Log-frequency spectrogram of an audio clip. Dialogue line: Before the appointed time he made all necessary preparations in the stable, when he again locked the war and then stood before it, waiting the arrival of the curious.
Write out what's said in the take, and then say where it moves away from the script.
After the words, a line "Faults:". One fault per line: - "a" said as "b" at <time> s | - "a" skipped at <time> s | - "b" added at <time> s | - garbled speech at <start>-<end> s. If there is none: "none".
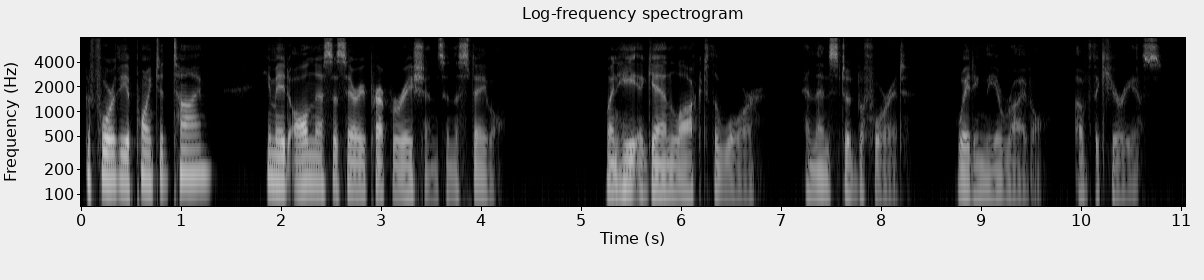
Before the appointed time he made all necessary preparations in the stable, when he again locked the war and then stood before it, waiting the arrival of the curious.
Faults:
none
